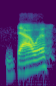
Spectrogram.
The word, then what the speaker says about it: Taoist: You asked, I think, 3 separate questions there, and so the book is called Taoist. That's spelled with a T.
